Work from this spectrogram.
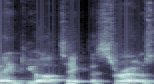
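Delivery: ordinary talk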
